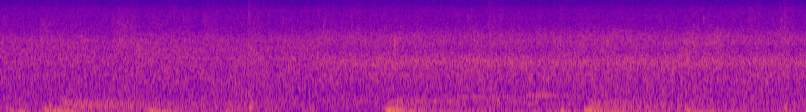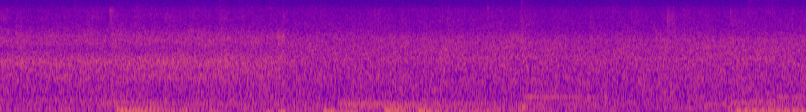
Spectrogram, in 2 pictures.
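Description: Steady rain falling, an even hiss throughout, with soft background music underneath.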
